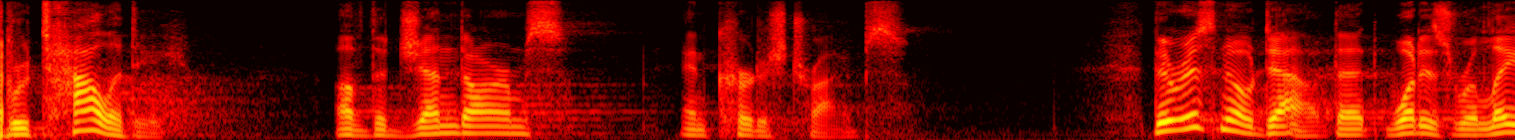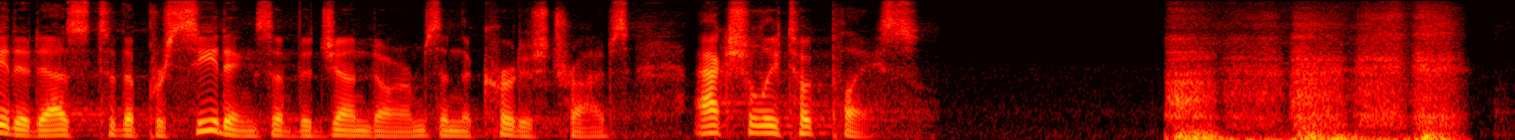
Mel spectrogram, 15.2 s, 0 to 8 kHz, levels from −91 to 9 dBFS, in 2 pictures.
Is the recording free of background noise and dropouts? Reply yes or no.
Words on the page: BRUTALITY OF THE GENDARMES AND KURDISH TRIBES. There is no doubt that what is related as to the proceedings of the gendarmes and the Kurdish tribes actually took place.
no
